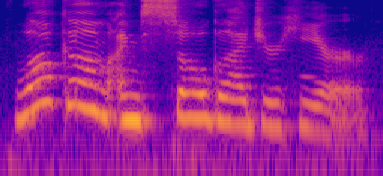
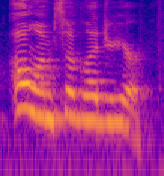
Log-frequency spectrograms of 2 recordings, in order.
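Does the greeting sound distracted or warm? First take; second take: warm; distracted. First: It sounds warm and fully attentive. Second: It sounds hurried and distracted.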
